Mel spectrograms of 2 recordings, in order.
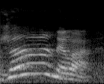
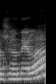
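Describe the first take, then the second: First: "janela" with JA drawn out and punched, rest dropping; wrong first-syllable stress. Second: "janela" with a long, punched final LA; wrong last-syllable stress. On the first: Teacher shows what she never says, stress on JA in "janela". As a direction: misplace the stress in "janela" onto a long JA. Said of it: "pronuncia com maior intensidade". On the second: Teacher shows what she never says, stress on LA in "janela". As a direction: misplace the stress in "janela" onto a held LA. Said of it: "eu não falo assim". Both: Shown as a demonstration.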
